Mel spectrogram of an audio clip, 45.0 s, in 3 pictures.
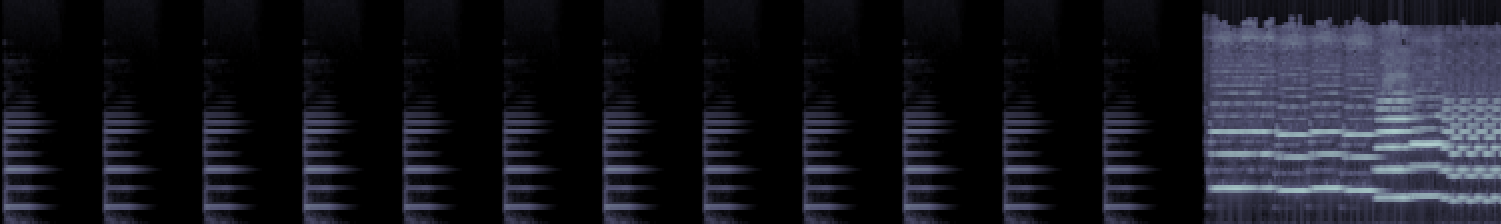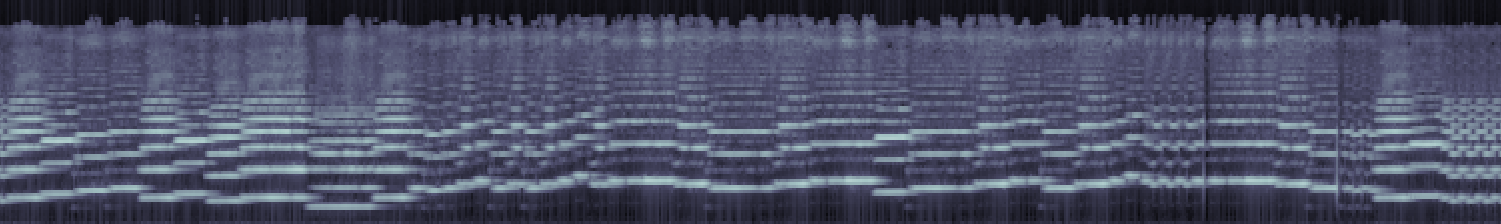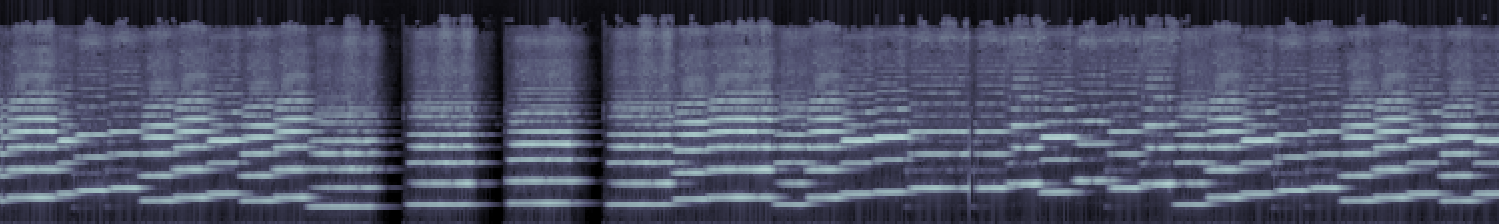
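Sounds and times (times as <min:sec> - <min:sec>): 
two flutes playing an air: 0:12.1 - 0:44.9.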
